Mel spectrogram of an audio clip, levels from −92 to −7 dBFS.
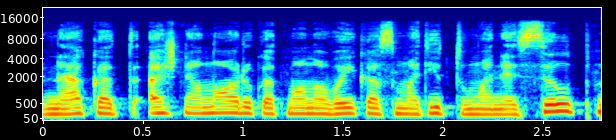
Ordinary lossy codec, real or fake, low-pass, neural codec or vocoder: AAC, 96 kbps; real; 14.4 kHz; none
